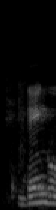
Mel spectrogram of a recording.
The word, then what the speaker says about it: Dengue: डेंगू, commonly हम लोग इसको डेंगू बोलते हैं, बट एक्चुअल प्रोनाउंसिएशन क्या है इसका? डेंगी, है ना।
